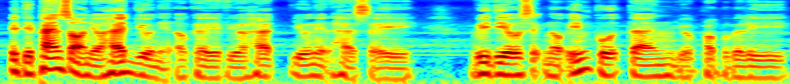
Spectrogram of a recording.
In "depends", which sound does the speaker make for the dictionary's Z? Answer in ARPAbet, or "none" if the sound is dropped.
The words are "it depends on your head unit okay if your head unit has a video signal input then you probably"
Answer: S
